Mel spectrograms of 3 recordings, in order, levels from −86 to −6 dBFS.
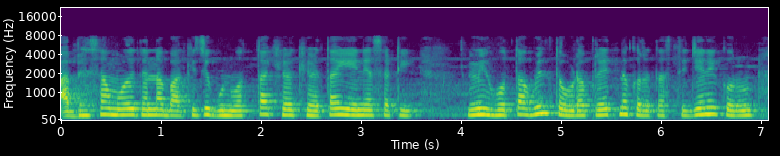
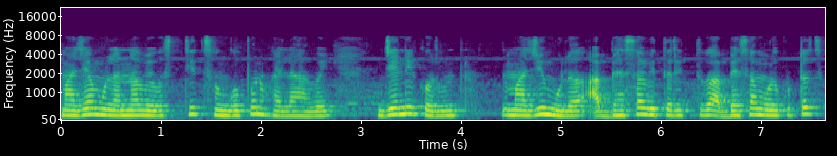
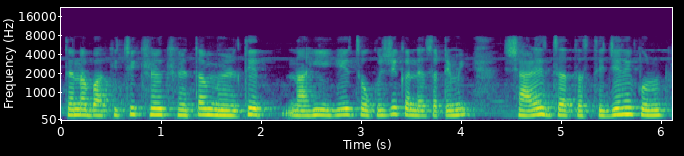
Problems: constant background noise, background conversations at intervals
